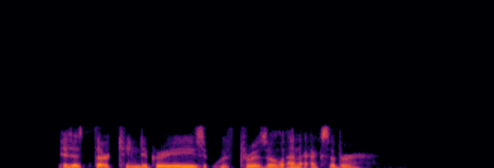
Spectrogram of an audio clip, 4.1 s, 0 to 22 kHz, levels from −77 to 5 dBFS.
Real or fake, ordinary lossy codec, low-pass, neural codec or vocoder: fake; Opus, 32 kbps; 5.4 kHz; codec, 16 kHz, 1 kbps, X-Codec, HuBERT features, trained on general audio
